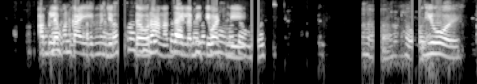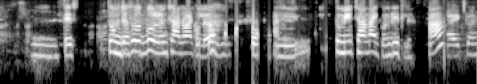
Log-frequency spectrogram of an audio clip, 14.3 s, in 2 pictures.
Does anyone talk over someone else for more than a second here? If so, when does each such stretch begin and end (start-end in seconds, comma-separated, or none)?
0.8-3.6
